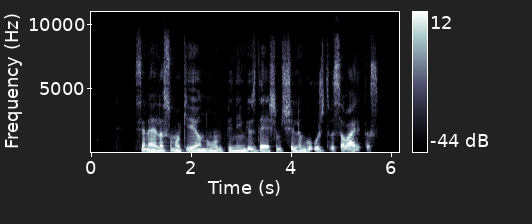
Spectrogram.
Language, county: Lithuanian, Šiauliai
